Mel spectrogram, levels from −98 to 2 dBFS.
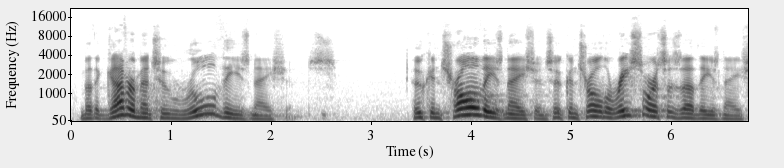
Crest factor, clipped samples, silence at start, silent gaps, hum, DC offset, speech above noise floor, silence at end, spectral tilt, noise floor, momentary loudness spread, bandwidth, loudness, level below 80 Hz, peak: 20 dB; under 0.1%; 0.1 s; none; none; under 0.1%; 51 dB; 0.05 s; -8.5 dB/octave; -73 dBFS; 15 LU; 9 kHz; -22 LUFS; -70 dBFS; -4 dBFS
